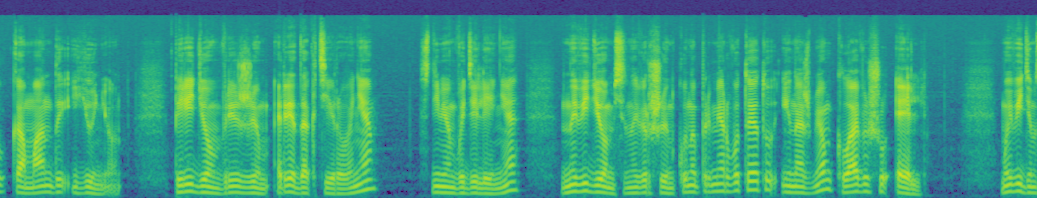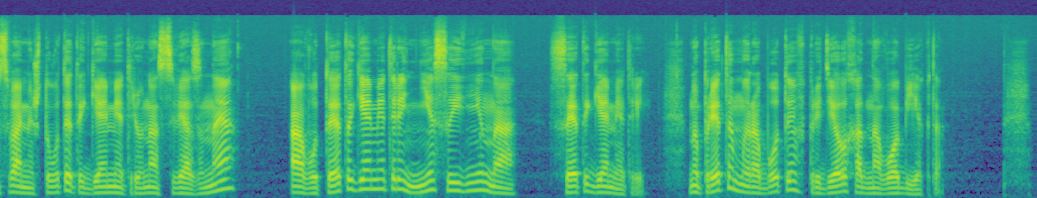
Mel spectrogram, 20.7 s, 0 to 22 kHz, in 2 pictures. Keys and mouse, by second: 1.9-3.2 drag, 4.6-9.3 drag, 9.3 l, 12.7 click, 15.2 l.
